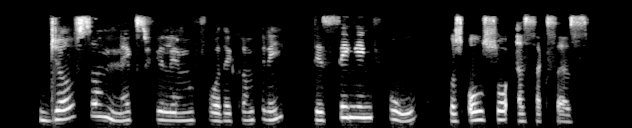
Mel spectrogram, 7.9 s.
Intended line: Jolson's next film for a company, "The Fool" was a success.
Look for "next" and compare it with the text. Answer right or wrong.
right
